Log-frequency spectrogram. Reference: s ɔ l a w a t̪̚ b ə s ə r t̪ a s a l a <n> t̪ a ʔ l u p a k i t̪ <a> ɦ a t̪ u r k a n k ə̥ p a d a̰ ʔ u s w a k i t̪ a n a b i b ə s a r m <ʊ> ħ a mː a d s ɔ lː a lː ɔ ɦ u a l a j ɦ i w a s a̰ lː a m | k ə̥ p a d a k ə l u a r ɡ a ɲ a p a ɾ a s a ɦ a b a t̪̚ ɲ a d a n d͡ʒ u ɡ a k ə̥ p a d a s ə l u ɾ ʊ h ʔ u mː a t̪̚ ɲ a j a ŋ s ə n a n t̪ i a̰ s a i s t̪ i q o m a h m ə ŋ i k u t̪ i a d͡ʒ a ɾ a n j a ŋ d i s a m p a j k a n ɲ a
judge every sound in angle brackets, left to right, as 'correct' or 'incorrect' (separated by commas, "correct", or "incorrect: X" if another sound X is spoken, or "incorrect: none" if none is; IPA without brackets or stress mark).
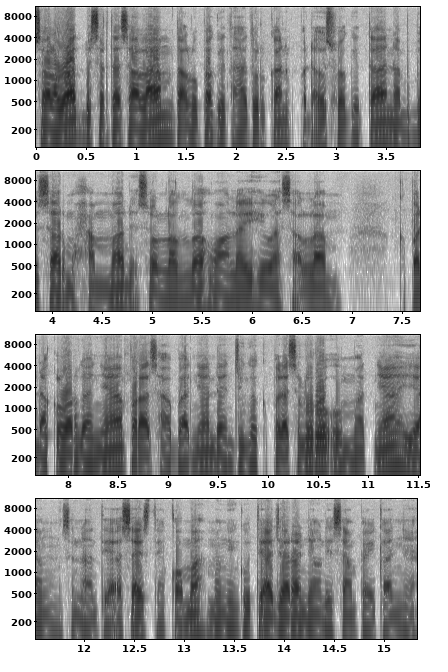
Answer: incorrect: m, correct, incorrect: u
